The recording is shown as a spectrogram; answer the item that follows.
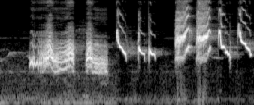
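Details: Oriental magpie-robin (kacer) singing a full song with isian fill-in phrases as other kacer join in: harsh buzzy bursts, then a run of sharp whistled notes sweeping down, repeated quickly.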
